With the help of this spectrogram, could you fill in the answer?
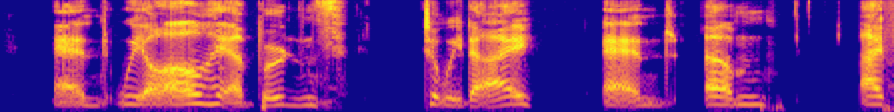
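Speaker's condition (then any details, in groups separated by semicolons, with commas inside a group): Multiple sclerosis; considerably progressed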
